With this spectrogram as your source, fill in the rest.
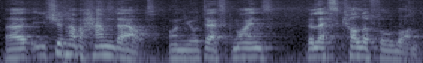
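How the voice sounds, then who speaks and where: A man's voice: mid-range voice, normal speed, roomy sound, slight background noise. A man giving a conference panel talk, hesitant, with frequent ums and restarts. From not Japan or the US. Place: hotel conference room.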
